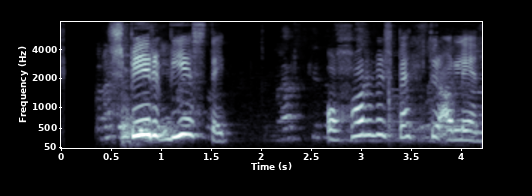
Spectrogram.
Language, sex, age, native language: Icelandic, male, 13, Icelandic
